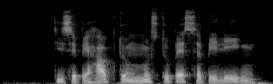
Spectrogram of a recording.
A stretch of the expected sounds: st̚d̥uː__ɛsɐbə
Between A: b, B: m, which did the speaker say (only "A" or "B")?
A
